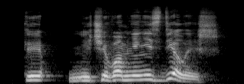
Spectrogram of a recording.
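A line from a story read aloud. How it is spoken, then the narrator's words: Masked man hissing. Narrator (Russian): Прошипел человек в маске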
